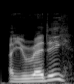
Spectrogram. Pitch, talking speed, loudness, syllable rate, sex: 165 Hz, 240 wpm, -14 LUFS, 8.9 syllables/s, male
